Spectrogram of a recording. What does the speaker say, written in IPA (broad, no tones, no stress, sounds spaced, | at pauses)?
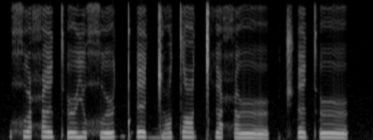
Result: χʷ ə ħ ɜ tʼ ə˞ j χʷ ə˞ ǃʼ ɛ ɡ͡ǀ ʉ tˤ ɛ ǀʰ ə ħ ə˞ | t͡ʃʼ ɜ tʼ ə˞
